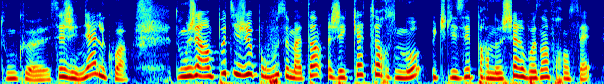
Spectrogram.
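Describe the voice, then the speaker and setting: A woman's voice: sits high, big pitch swings, moderate pace, darkish tone, dry recording. A young Belgian woman with a Belgian French accent, hosting a playful mock lesson as a teasing quizmaster in a radio studio. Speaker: radio columnist. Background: faint music.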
